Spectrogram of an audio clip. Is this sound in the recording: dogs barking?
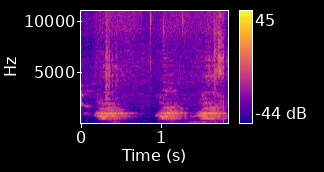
yes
